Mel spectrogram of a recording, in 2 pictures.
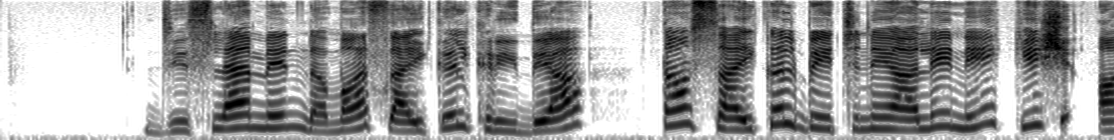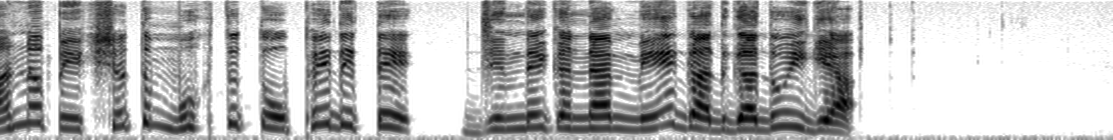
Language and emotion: Dogri, surprised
